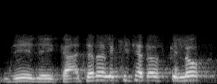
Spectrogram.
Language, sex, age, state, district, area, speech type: Sindhi, male, 18-30, Madhya Pradesh, Katni, urban, conversation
